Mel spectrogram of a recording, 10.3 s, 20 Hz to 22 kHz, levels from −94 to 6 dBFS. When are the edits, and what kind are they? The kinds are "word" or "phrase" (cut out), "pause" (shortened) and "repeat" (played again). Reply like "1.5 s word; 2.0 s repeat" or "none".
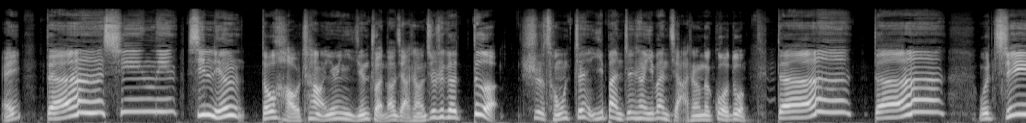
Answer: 1.8 s pause; 7.7 s pause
